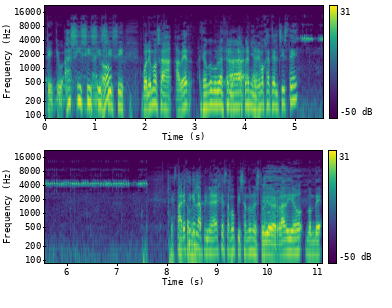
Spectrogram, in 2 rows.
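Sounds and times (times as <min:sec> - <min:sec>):
speech: 0:00.0 - 0:05.4, 0:08.2 - 0:11.0
crickets chirping: 0:04.6 - 0:07.6.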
